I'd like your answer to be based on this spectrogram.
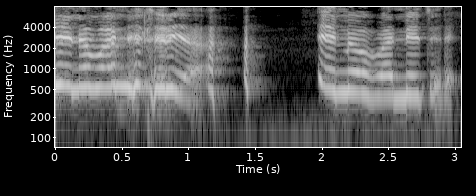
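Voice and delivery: half-laughing through sobs, pitch up; sobbing apology. Acted. Mother sobbing to her son, begging forgiveness. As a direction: break into tearful pleading laughter.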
